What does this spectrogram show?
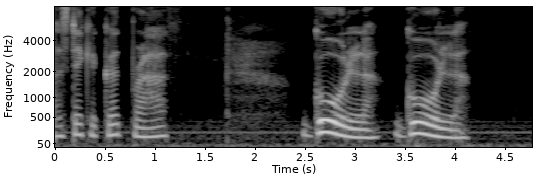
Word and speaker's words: Gaulle: Gaulle, Gaulle. O. It's a pretty closed up O, right? All. L. It's a slight L. All. Gaulle. Let's do it together ensemble. Let's take a good breath. Gaulle.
